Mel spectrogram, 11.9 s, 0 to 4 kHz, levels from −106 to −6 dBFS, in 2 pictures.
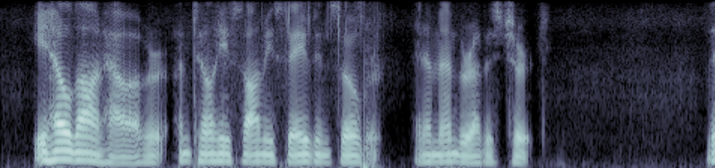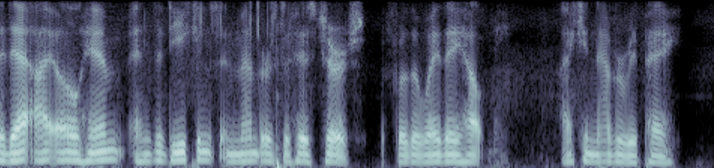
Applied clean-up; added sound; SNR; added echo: neural separator model SepFormer WHAM!.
